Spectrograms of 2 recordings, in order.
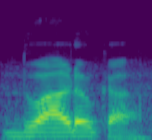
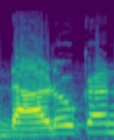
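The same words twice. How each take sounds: First: The first syllable is 'dwa' with a w-glide. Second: The first syllable is a plain 'da'. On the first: The speaker calls it right. "দৈব আকার" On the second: The speaker calls it wrong. "যেমন দ্বারকা নয়"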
